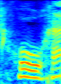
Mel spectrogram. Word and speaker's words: خوخه: در دیوار غربی مسجد النبی صلی الله علیه و آله جایی هست که میگویند یادبود خوخه یا سوراخ ابوبکر است. خواستم استاد پیشوایی درباره پیشینه تاریخی آن توضیح دهند. متشکرم. – تلفظ صحیحش خوخه است.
